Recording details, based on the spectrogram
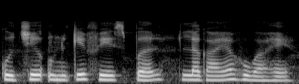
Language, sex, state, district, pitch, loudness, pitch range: Hindi, female, Uttar Pradesh, Shamli, 210 Hz, -15 LUFS, 200-225 Hz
